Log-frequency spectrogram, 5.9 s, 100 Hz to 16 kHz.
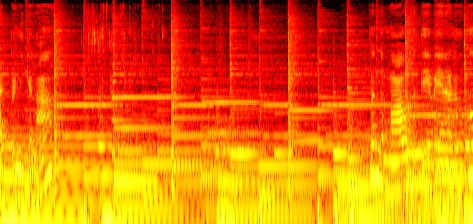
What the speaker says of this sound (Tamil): இப்போ இந்த மிக்ஸி ஜார்லேயும் ஒரு 2 ஸ்பூன் அளவுக்கு தண்ணி ஊற்றி அதையும் இந்த மாவோட ஆட் பண்ணிக்கலாம்.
